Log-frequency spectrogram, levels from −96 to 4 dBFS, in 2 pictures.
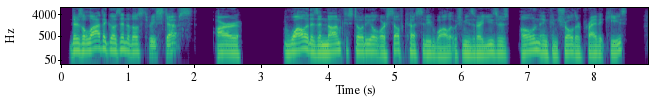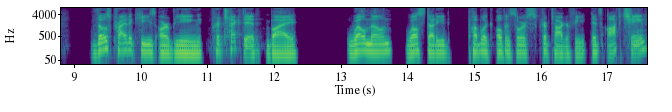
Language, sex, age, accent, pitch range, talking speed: English, male, 30-49, American, 95-115 Hz, 145 wpm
